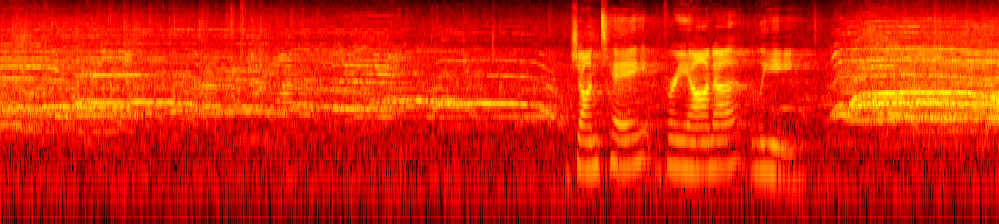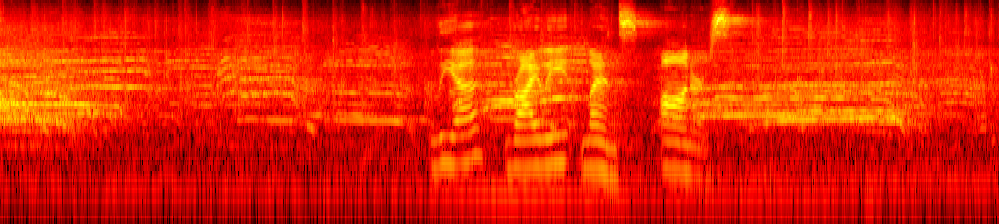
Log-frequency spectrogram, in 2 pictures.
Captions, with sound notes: Ante Brianna Lee. (audience cheering) Leah Riley Lens, Honors.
